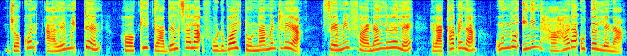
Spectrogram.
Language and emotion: Santali, surprised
